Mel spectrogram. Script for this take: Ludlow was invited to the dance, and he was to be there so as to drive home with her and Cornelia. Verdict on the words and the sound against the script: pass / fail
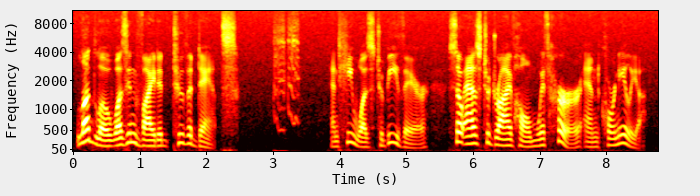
fail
